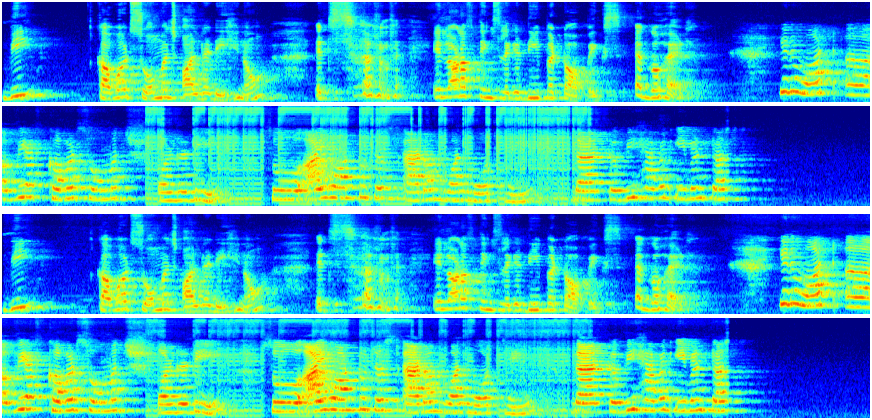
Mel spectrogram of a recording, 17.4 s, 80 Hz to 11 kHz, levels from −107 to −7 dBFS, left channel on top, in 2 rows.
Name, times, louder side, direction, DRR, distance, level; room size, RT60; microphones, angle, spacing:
voice 1, 0.0-0.4 1.0-4.0 4.3-6.9, left 2 dB, 55° left, 2.4 m, -37 dB
voice 2, 7.3-14.1 14.4-16.0, right 5 dB, 80° right, 1.3 m, -32 dB
sound 1, 10.1-10.3 10.6-14.6, left 4 dB, 30° left, 1.1 m, -47 dB
27.0 x 15.5 x 9.9 m
head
